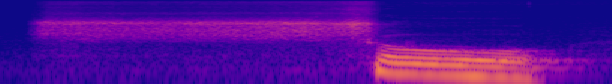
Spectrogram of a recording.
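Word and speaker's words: chaud: Por ejemplo, en la palabra show, show. Recordemos que la AU suena O. Lo vimos aquí en el segundo renglón. O, show. Y la D al final de palabras no se pronuncia.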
